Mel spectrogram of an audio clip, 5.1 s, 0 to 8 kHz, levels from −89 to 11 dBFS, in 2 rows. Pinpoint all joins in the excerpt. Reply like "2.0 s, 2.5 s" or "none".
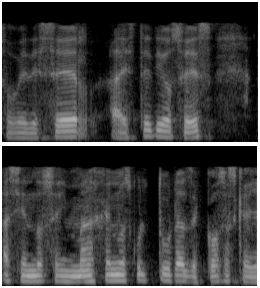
none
